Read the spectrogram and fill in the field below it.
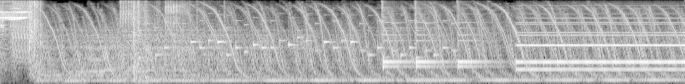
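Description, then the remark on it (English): A randomizer sound effect, started by pressing a big red button: a rapid ratcheting clatter of many quick clicks, like a spinning wheel winding down, over a steady low hum, ending with a few bright sustained electronic tones. “I'm going to fire up the good old randomizer and find out what it is we're going to be enjoying next time around in the police box.”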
